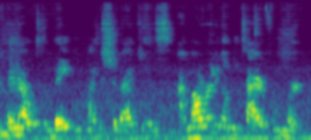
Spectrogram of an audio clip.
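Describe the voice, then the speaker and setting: A woman with a Southern US accent is heard with audible room echo and noticeable background noise. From US South, Memphis, Tennessee. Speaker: business owner. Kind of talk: casual chat. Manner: animated.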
